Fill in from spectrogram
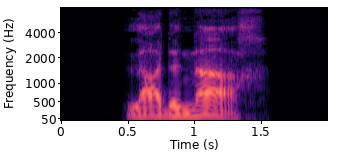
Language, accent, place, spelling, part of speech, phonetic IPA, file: German, Germany, Berlin, lade nach, verb, [ˌlaːdə ˈnaːx], De-lade nach.ogg
- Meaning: inflection of nachladen: 1. first-person singular present 2. first/third-person singular subjunctive I 3. singular imperative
